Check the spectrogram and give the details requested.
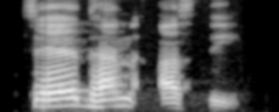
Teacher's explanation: च में जो अ है और अस्ति में जो अ है इन दोनों को मिलाकर हो गया आ। अब च में से अ को हमने निकाल दिया था और अस्ति के अ को निकाल दिया था।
